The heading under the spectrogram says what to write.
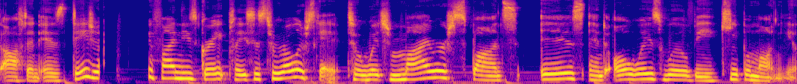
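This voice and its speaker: A woman talks with ordinary pitch variation while music plays behind her. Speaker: roller skating instructor and content creator. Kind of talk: casual talk to camera, tutorial. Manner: warm, chatty, expressive, humorous.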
